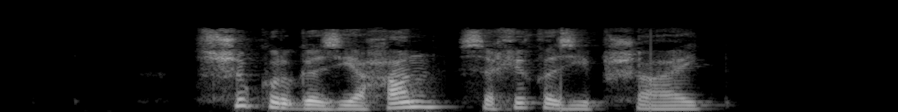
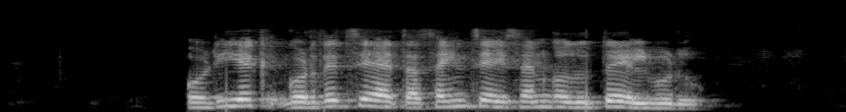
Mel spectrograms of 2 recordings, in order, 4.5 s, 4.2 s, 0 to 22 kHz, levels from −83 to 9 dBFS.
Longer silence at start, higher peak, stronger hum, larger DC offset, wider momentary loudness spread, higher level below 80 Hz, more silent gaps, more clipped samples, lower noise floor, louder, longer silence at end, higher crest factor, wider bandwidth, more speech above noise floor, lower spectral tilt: about the same, 1 s vs 0.95 s; second, -8 dBFS vs 0 dBFS; neither; neither; about the same, 8 LU vs 7 LU; about the same, -62 dBFS vs -62 dBFS; neither; neither; first, -87 dBFS vs -76 dBFS; second, -25 LUFS vs -16 LUFS; first, 0.95 s vs 0.7 s; about the same, 20 dB vs 16 dB; about the same, 8.2 kHz vs 7.8 kHz; about the same, 62 dB vs 61 dB; about the same, -5 dB/octave vs -6 dB/octave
